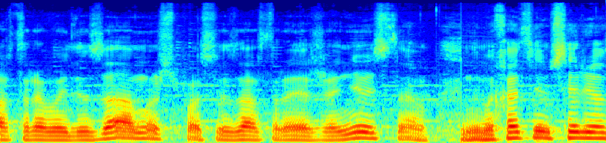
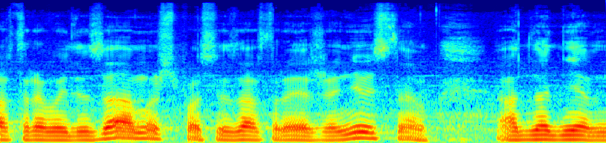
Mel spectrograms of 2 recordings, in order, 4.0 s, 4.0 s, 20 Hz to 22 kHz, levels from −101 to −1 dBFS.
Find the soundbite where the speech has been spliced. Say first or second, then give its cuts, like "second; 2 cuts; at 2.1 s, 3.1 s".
first; 1 cut; at 3.1 s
